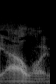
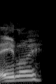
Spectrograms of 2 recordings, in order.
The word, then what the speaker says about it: Aloy: And Aloy, I keep wanting to say Alloy, which is why I'll stutter a little bit. – They pronounce it Aloy? Is that how it's pronounced? – Exactly. Yeah, yeah. They don't use the second L, which is why.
